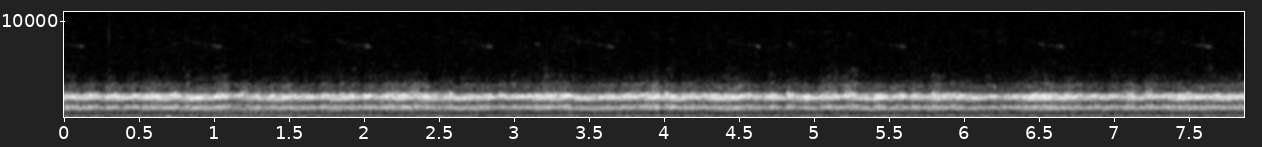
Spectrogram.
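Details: Pond frogs in a horse pasture singing together: an unbroken, even wall of rapid trilled croaks, many callers overlapping at similar pitch, steady loudness throughout, recorded with a Zoom device.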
